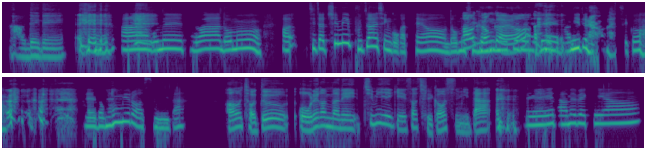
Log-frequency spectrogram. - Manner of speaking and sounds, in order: laugh; laugh; laughing while speaking: "들어 가지고"; laugh; laugh; other background noise
- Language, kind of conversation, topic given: Korean, podcast, 그 취미는 어떻게 시작하게 되셨나요?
